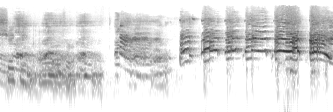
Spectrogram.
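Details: Basenji suffering nerve root damage, vocalising in pain as it walks: low, wavering, babble-like moans give way to a run of loud, high, harmonic yelping cries in short bursts.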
